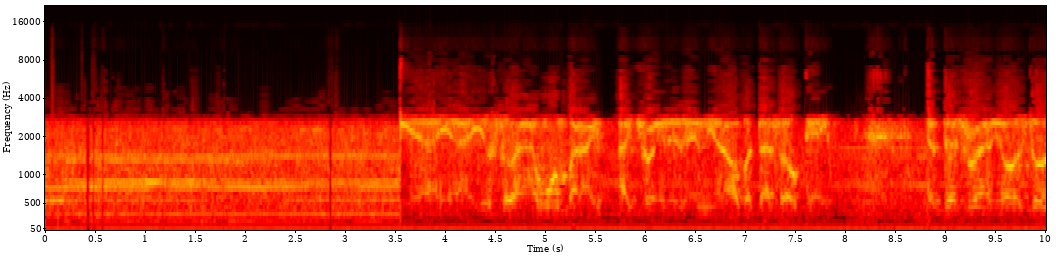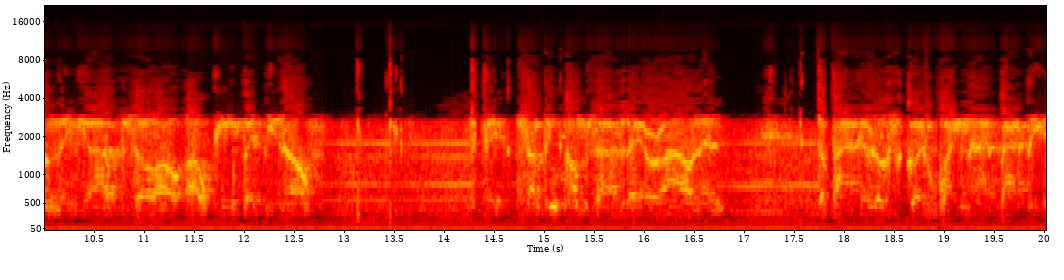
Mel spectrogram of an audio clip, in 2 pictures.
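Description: A man's voice received over a CB radio on lower sideband, thin and cut off above and below like a radio speaker, over a background hiss; the S-meter shows a strong incoming signal. For the first three and a half seconds only a few steady tones and hiss come through, then the talking starts.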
